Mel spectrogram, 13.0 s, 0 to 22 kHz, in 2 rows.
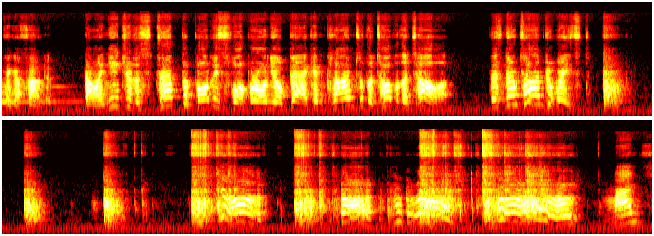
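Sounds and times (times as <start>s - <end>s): bangs on a door: 6.0s - 9.9s.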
